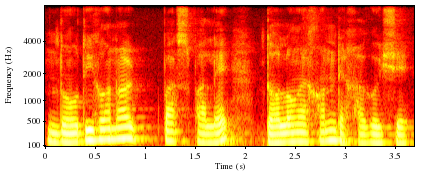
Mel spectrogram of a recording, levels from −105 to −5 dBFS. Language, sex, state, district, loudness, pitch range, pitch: Assamese, male, Assam, Kamrup Metropolitan, -16 LUFS, 135-165 Hz, 145 Hz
